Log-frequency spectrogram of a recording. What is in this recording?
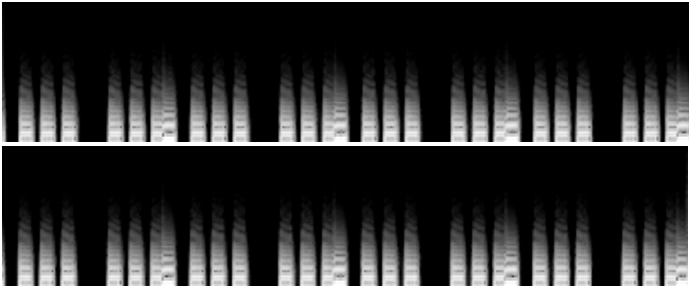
one more bassline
